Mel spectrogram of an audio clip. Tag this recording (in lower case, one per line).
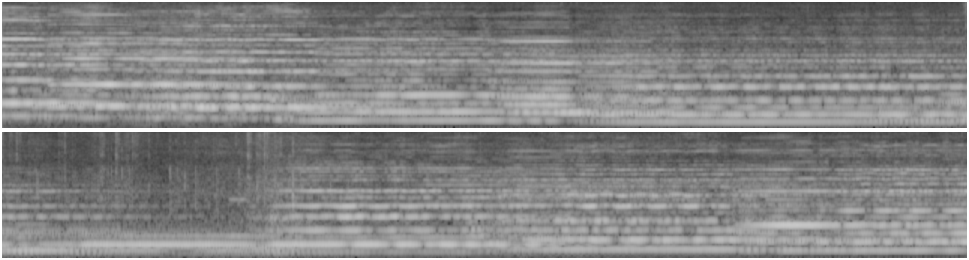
music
